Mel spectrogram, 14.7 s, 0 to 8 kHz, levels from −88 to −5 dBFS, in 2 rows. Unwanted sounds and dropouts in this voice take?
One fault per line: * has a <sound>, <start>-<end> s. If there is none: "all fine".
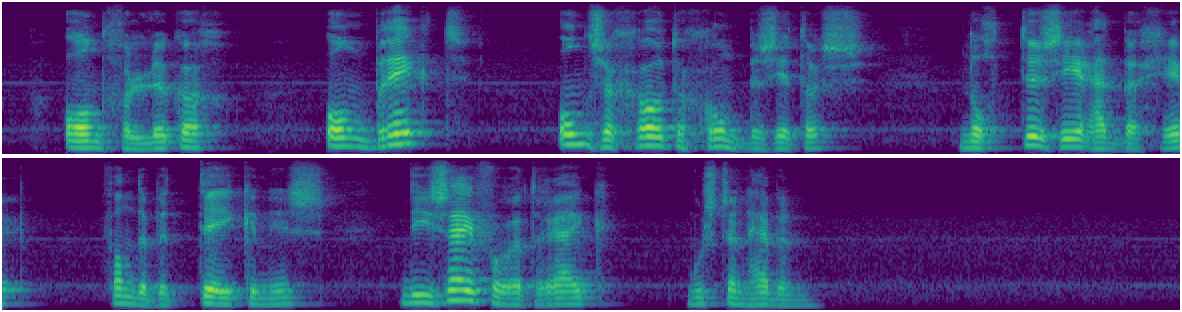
all fine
